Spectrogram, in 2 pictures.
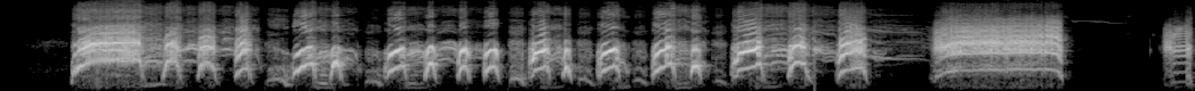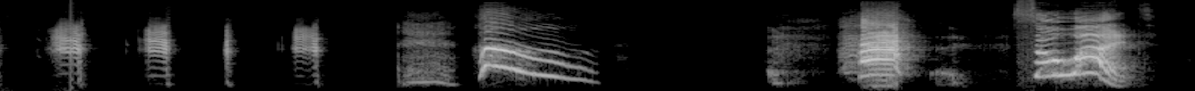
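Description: A Siberian Husky runs through a string of quick, warbling yowls, its pitch sliding up and down in speech-like bursts. Later come a few drawn-out, bending howls separated by short pauses.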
